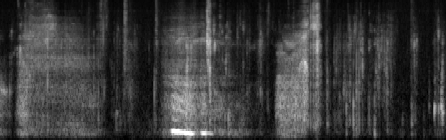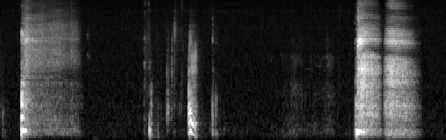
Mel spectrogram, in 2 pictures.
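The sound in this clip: Someone chewing and eating food makes quiet, moist mouth noises and crunchy bites. They come in a few short, separate bursts with long silent gaps between them, along with a breathy sigh-like sound.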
